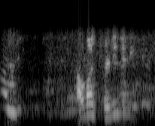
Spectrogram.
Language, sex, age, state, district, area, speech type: Sindhi, male, 30-45, Rajasthan, Ajmer, urban, conversation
